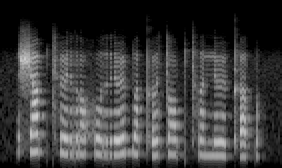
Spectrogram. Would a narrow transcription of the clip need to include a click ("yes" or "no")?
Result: no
